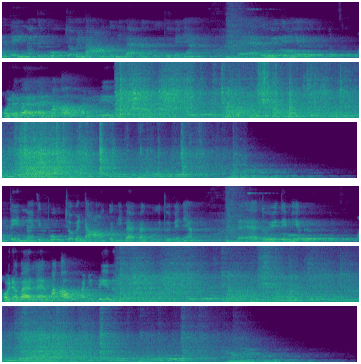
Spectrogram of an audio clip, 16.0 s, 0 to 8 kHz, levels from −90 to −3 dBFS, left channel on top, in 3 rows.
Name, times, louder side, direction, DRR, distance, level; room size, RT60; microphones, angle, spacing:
voice 1, 0.0-2.9 3.5-4.7 5.3-7.1 14.1-15.0, right 2 dB, 55° right, 3 dB, 0.7 m, -34 dB
sound 1, 2.5-5.6, equal, 40° right, 1.7 m, -44 dB
voice 2, 3.8-5.4 5.7-6.8 8.0-13.6 14.1-15.0, equal, 65° left, -1 dB, 1.1 m, -39 dB
sound 2, 7.0-14.4, left 4 dB, 35° left, 0.4 m, -33 dB
12.0 x 4.5 x 3.8 m, 2.4 s
head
